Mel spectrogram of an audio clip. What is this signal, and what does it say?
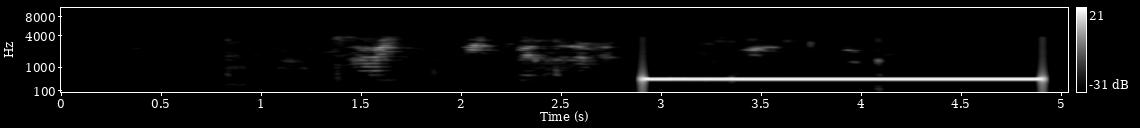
Ringback tone (North America), 440 + 480 Hz.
